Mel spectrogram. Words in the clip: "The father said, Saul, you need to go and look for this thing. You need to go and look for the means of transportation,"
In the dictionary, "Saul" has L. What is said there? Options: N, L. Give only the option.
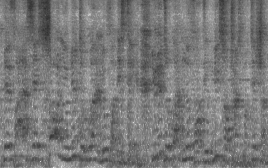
N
